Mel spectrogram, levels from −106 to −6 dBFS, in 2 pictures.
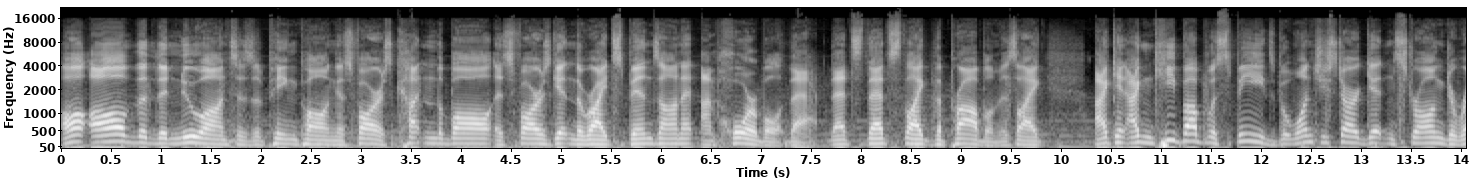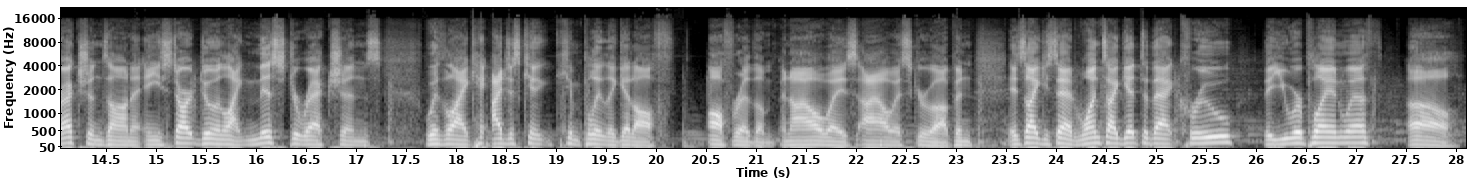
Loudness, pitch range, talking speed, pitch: -20 LUFS, 115-155 Hz, 195 wpm, 135 Hz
